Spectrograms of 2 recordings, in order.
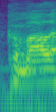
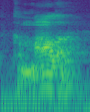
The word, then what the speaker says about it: Kamala: You know, they just got that new Kamala Harris. Am I pronouncing her name right? Kamala.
